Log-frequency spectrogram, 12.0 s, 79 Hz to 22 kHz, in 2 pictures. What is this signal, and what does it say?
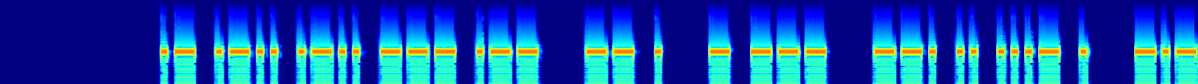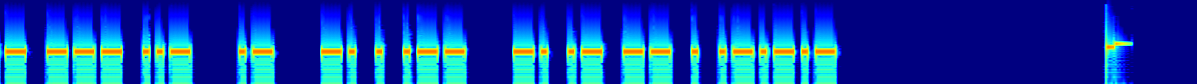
Morse code, heard as a keyed tone, about 36 wpm, 700 Hz. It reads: ALLOW ME TO GIVE YOU A NEW NAME.
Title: Sentences from Top 1000 Words - Review Part 5 - 35wpm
